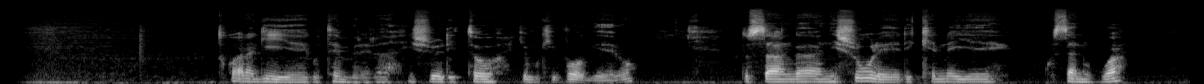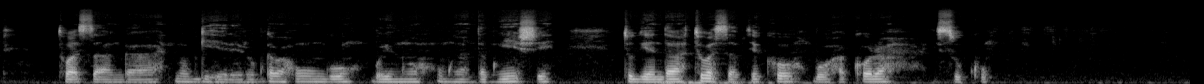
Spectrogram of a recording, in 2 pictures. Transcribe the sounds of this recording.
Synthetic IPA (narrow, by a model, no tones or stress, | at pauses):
twa̰ːɾaɡije̞ɡutʰe̞ːmbe̞ɾe̞ɾaiʃuːɾe̞ɾitʰo̞ɾjomukʰivo̞ːɡe̞ɾo̞ | d̥usaːŋɡaniʃuːɾe̞ɾikʰe̞ne̞je̞ | ɡ̥usanuɡwa | twasaːŋɡanubɡiːhe̞ɾe̞ɾo̞bɡaβahuːŋɡuβuɾimŋo̞umŋaːndamŋiːnʃi | tuɡe̞ːndatuβasabje̞kʰo̞βoːhakʰo̞ɾaisukʰu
